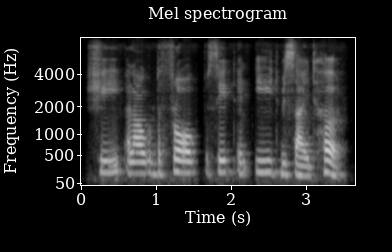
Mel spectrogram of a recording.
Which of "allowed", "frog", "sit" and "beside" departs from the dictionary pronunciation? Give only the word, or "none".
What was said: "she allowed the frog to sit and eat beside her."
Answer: none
